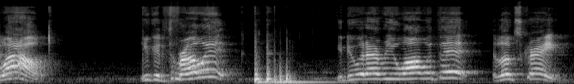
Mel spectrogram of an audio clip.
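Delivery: cheerful, high, happy talking-apple voice. Showing off a good apple and voicing it: voicing a happy apple. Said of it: "Look at this one. He's like".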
